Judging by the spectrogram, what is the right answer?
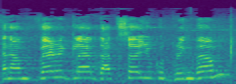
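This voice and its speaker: A woman hosting a book launch, talking casually with some hesitant pauses. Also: sits high, steady tone, a little hiss or hum. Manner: casual, slightly hesitant with fillers. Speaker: event host. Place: festival event hall. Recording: distant mic in loud crowded venue.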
